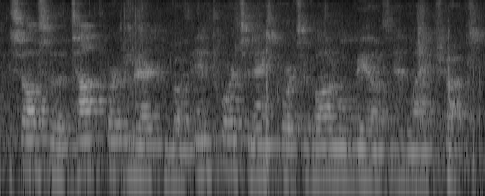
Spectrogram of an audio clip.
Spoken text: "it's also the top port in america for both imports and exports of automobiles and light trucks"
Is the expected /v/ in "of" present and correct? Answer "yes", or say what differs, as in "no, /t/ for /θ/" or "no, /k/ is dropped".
yes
